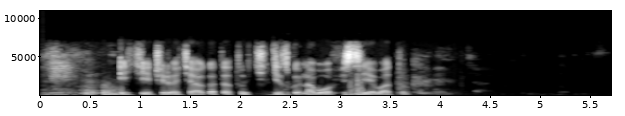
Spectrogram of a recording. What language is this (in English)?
Kinyarwanda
